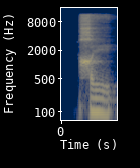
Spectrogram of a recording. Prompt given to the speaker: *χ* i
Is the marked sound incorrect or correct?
correct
